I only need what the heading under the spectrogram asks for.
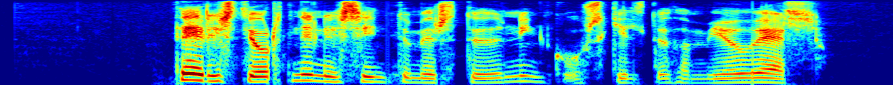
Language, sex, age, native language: Icelandic, female, 40-49, Icelandic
